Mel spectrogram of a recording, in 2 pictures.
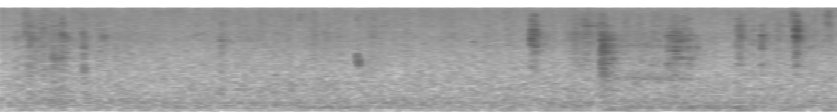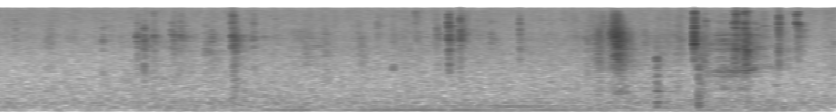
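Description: Light clicks and scratches of wire being handled and threaded by hand around a wooden broom handle, with a few sharper ticks near the end. A faint low hum comes in for about two seconds late on.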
